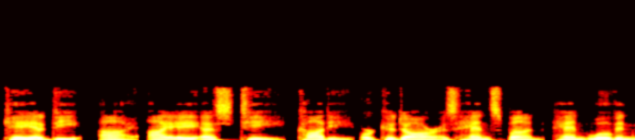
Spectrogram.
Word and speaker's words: Khadi: Khadi, pronounced K-A-D-I-I-A-S-T, Khadi or Khadar, is handspun, hand-woven natural fiber cloth from Pakistan, India, and Bangladesh, mainly made out of cotton.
